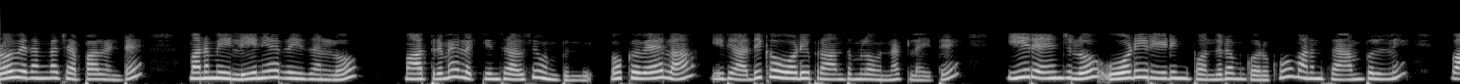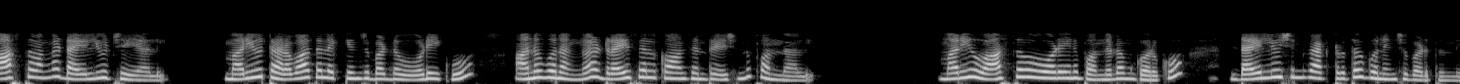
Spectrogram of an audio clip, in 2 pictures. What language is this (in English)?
Telugu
